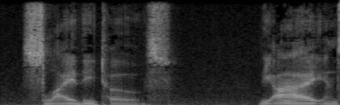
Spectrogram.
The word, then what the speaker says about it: toves: how to pronounce slithy toves the eye and slithy as long as in writhe and Toves is pronounced so as to rhyme with groves again the first oh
